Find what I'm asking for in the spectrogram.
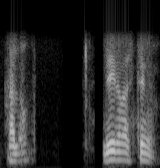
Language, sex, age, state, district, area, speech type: Hindi, male, 30-45, Uttar Pradesh, Ayodhya, rural, conversation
